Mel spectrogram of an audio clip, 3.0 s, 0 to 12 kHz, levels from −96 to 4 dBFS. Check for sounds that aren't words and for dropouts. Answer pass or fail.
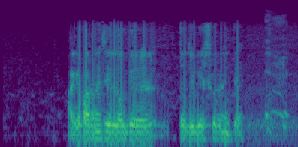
fail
